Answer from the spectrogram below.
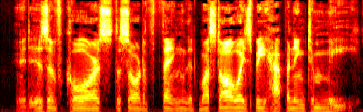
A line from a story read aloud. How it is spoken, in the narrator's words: he grumbled to no one in particular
